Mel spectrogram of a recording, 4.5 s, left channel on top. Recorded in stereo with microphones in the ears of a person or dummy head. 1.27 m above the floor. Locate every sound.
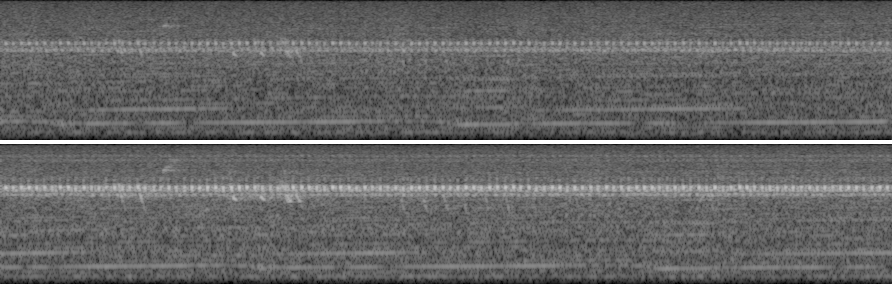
0.0 s an insect: 50° right (ahead or behind)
